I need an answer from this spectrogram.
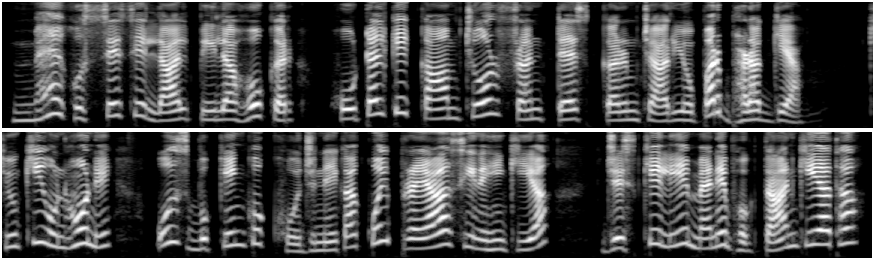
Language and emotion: Hindi, angry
